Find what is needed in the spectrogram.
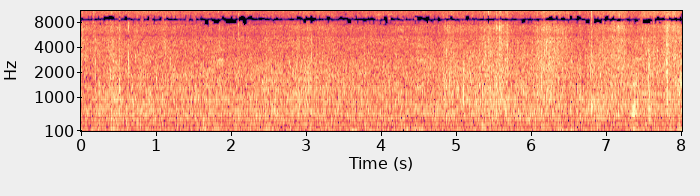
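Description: Water splashing and sloshing as a person swims through a shallow river and then stands and wades out through the shallows, over a steady rush of wind on the microphone.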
